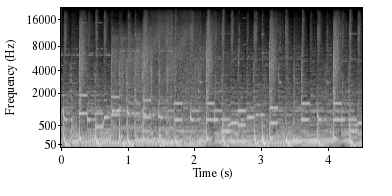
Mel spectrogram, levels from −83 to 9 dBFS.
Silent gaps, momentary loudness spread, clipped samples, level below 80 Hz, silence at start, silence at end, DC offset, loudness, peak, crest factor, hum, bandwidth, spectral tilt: none; 2 LU; under 0.1%; -20 dBFS; 0 s; 0 s; under 0.1%; -13 LUFS; -2 dBFS; 10 dB; none; 20 kHz; -5.5 dB/octave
